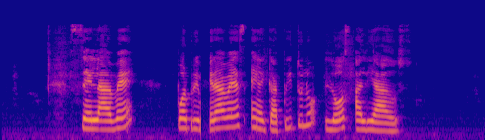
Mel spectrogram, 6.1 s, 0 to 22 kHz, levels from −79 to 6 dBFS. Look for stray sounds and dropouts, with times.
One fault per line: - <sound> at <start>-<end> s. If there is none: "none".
- dropout at 2.5-2.6 s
